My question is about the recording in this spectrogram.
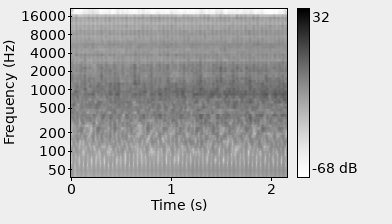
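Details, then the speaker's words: Mitsubishi Kuda diesel at idle after an injector nozzle replacement during servicing: an even, steady clatter with a regular low beat and no misses or harsh knocks; smooth, not too rough or dry. "akhirnya kita cari ini yang kita dapat suaranya halus enggak terlalu kasar atau kering"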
